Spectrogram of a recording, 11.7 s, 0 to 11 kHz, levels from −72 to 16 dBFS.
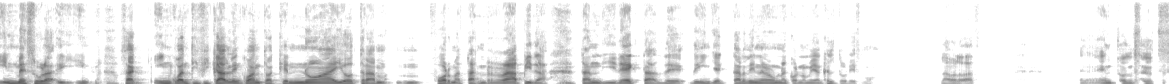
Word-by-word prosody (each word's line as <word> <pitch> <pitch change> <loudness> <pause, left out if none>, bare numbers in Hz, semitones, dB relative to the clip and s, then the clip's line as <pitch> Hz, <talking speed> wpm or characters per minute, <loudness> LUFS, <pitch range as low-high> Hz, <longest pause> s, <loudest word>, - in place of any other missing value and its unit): in, 140 - +3
inmensura 140 0 +3 0.6
o - - -33
sea - - +3
incuantificable 155 0 +4
en 170 - -4
cuanto 140 -5 +2
a 130 - -5
que 145 - -1
no 145 +3 +3
hay 145 -1 +4
otra 140 -2 0
ma 130 - -6
ma 115 -2 -12
forma 130 -2 -1
tan 120 -2 -3
rápida, 130 -1 +2 0.3
tan 120 +1 -1
directa 130 +4 0
de 110 0 -7
de 120 +3 -8
inyectar 115 +2 -5
dinero 130 -3 -2
a - - -2
una 115 -2 -4
economía 100 0 -8
que 115 - -9
el 110 - -10
turismo, - - -19 0.7
la - - -14
verdad. - - -11 1.0
E - - -20 0.2
entonces 100 -2 -9
130 Hz, 170 wpm, -25 LUFS, 115-140 Hz, 1.0 s, incuantificable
